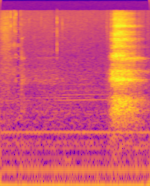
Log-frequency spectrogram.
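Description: A man's short breath out, like a quick gasp or a breathy chuckle, near the end, over a low steady hum.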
